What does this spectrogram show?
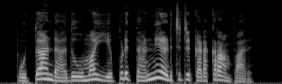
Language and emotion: Tamil, angry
